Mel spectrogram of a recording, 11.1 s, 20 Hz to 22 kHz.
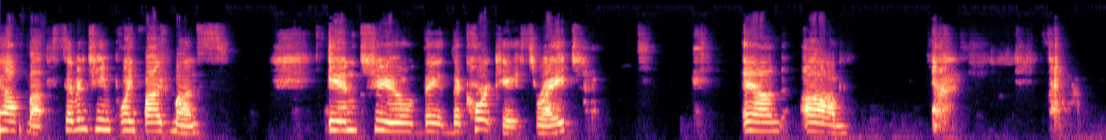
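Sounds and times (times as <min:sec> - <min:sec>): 
speech: 0:00.0 - 0:02.2, 0:02.8 - 0:06.0, 0:07.4 - 0:08.6, 0:09.3 - 0:09.6
person coughing: 0:09.3 - 0:10.8.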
